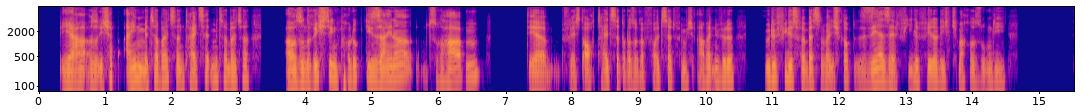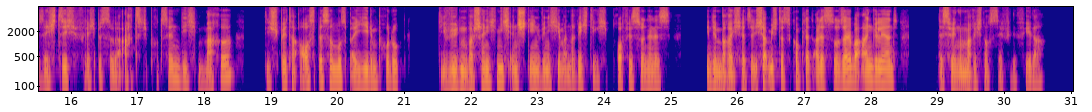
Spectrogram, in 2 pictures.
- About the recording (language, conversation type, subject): German, podcast, Wie testest du Ideen schnell und günstig?
- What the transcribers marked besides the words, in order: none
